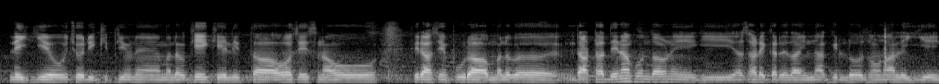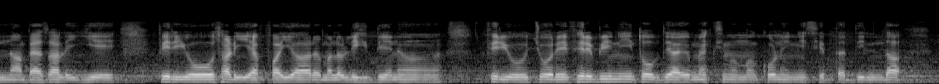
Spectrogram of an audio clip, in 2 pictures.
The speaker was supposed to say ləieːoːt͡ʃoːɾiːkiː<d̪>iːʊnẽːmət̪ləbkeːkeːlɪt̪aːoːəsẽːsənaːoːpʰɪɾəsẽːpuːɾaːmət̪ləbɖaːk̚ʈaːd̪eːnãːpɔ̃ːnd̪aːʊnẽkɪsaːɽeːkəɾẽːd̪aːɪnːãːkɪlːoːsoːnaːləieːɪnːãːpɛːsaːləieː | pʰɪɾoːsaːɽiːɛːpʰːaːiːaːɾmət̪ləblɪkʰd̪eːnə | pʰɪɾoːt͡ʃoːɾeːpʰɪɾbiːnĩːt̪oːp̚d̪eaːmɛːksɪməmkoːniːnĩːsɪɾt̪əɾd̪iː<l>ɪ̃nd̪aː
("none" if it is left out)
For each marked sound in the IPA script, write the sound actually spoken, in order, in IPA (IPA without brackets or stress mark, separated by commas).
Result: t̪, l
